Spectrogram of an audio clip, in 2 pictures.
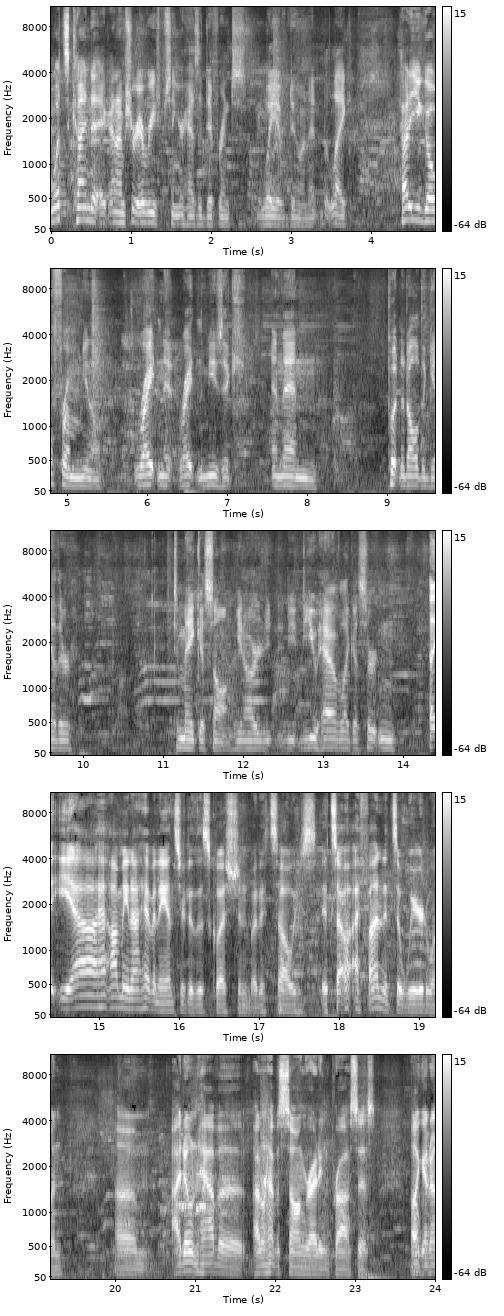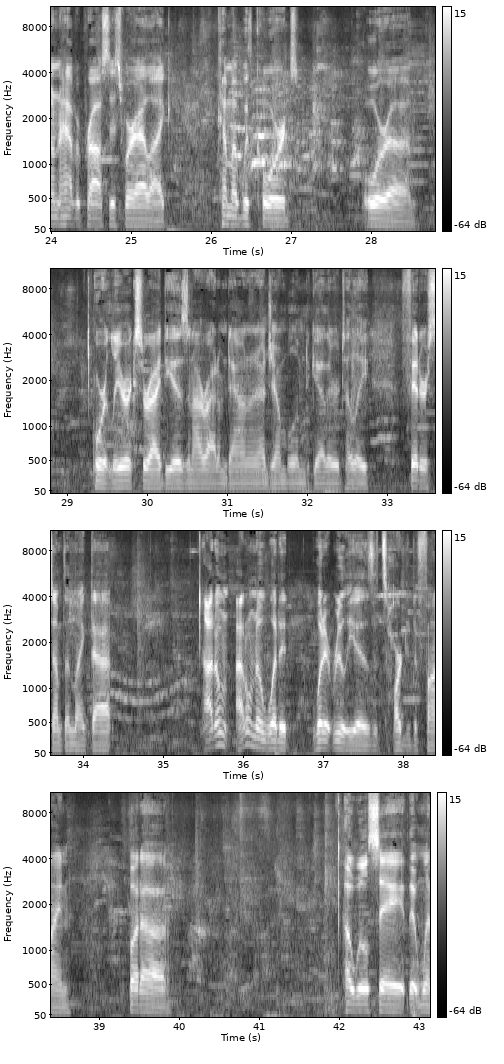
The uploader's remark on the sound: Recorded from Old Saloon in Emigrant Montana. As we were recording we had some visitors come talk with us. As always this is unedited and uncut. There is some swearing and bar noise in the background.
